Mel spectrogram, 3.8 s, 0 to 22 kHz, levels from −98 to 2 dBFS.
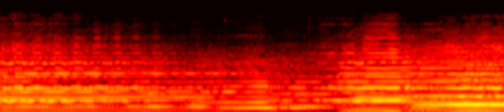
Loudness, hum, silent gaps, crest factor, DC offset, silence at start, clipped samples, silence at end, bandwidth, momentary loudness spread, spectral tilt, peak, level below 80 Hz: -36 LUFS; none; none; 14 dB; under 0.1%; 0 s; under 0.1%; 0 s; 9.4 kHz; 13 LU; -6.5 dB/octave; -20 dBFS; -56 dBFS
